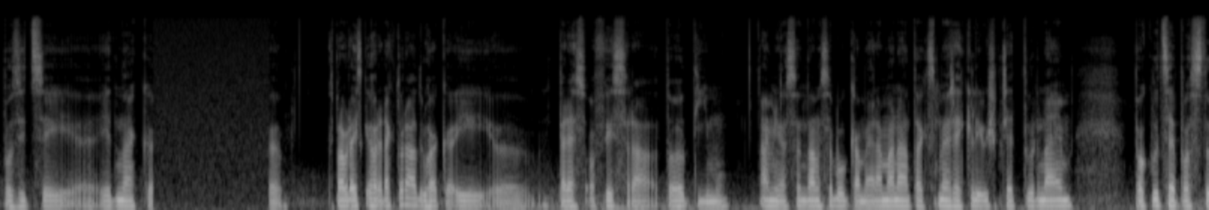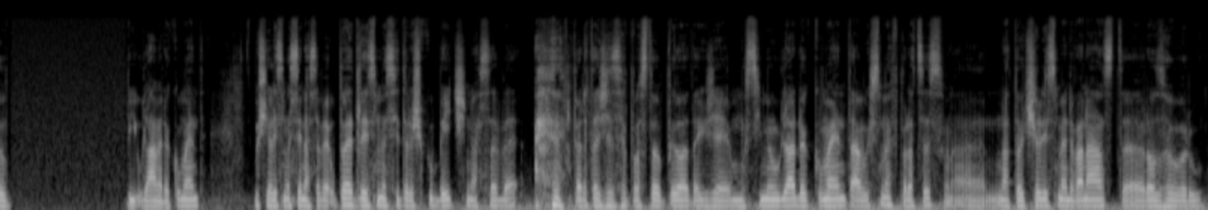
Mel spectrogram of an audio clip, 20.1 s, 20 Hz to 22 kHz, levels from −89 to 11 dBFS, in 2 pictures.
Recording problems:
rain or running water; faint; throughout; 20 dB below the speech
audio freezing; at 1.5 s for 1 s and at 10 s for 1 s

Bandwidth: 15 kHz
